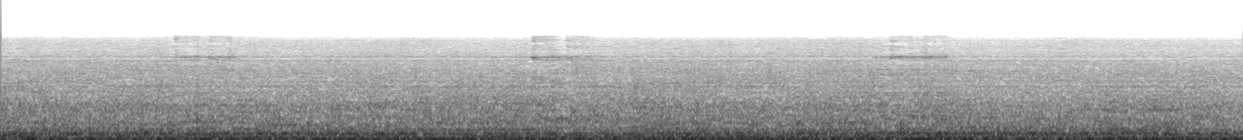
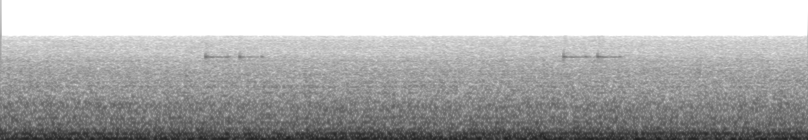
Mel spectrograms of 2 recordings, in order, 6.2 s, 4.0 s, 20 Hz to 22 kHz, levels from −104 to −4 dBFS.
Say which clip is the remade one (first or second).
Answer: first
